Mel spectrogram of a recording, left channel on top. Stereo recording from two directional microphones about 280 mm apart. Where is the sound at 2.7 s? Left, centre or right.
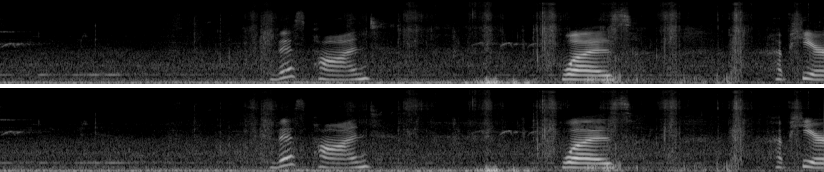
Centre.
